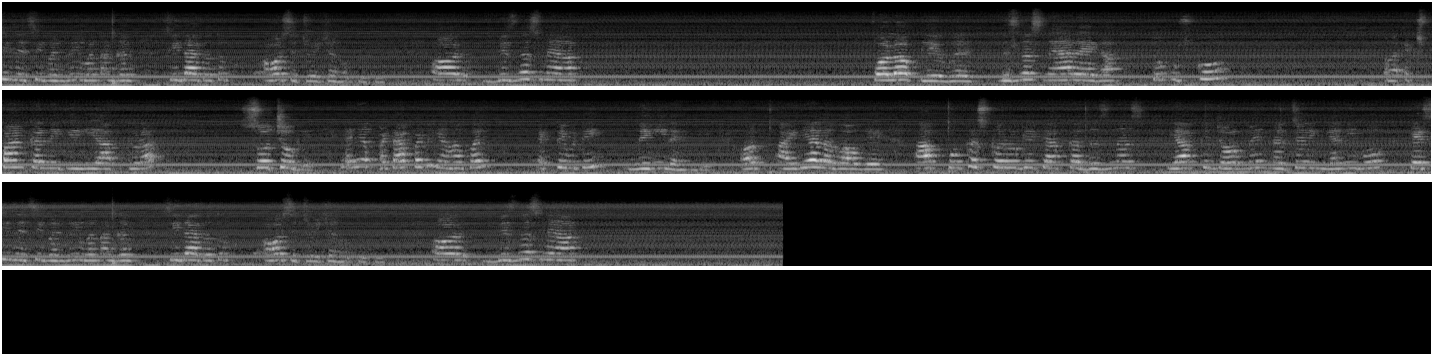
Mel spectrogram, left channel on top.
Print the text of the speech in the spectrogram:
ऐसी बन रही, वरना अगर सीधा आता तो और सिचुएशन होती थी। और बिजनेस में आप फॉलो अप ले हुए, बिजनेस नया रहेगा तो उसको एक्सपांड करने के लिए आप थोड़ा सोचोगे, यानी आप फटाफट यहाँ पर एक्टिविटी नहीं रहेंगी और आइडिया लगाओगे। आप फोकस करोगे कि आपका बिजनेस या आपके जॉब में नर्चरिंग, यानी वो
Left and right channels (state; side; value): drops out; right; at 7.9 s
